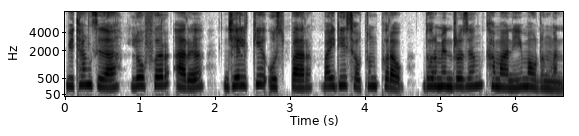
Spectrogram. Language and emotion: Bodo, neutral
